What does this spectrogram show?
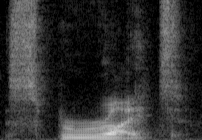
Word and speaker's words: spirit: notice that very often the word spirit, even if it is written as spirit, is intended to be pronounced as 1 syllable, which means it actually was pronounced sprite.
